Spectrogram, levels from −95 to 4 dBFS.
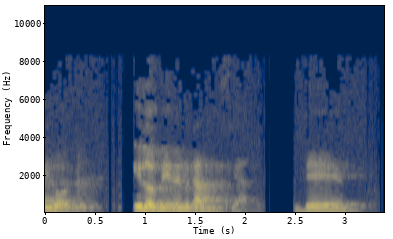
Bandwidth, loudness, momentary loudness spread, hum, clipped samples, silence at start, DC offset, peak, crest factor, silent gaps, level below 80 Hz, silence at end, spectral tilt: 8.2 kHz; -25 LUFS; 22 LU; none; under 0.1%; 0 s; under 0.1%; -6 dBFS; 20 dB; 0.80-0.88 s, 2.21-2.49 s; -68 dBFS; 0.2 s; -8 dB/octave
